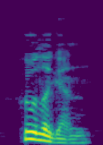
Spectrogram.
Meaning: A fan of the English rock band The Who
- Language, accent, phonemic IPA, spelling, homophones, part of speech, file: English, Australia, /ˈhuː.lɪ.ɡən/, Wholigan, hooligan, noun, En-au-Wholigan.ogg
